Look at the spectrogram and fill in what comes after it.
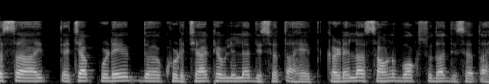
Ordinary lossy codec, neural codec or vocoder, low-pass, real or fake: none; none; none; real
